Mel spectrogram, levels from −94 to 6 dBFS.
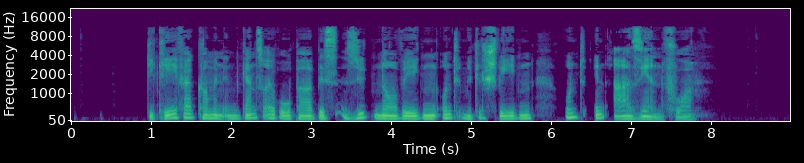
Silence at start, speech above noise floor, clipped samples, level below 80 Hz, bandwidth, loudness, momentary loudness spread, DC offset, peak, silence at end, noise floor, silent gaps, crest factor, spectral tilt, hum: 0.95 s; 57 dB; under 0.1%; -48 dBFS; 11.5 kHz; -25 LUFS; 8 LU; under 0.1%; -6 dBFS; 1.15 s; -82 dBFS; none; 20 dB; -4 dB/octave; none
